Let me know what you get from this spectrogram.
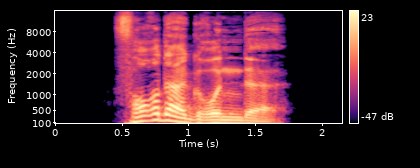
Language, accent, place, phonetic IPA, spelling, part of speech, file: German, Germany, Berlin, [ˈfɔʁdɐˌɡʁʊndə], Vordergrunde, noun, De-Vordergrunde.ogg
- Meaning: dative of Vordergrund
